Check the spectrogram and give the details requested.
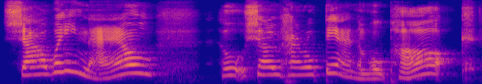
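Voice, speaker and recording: A woman's voice: on the high side, sing-song, takes it slowly, voice pushed up. A woman voicing an eager, cheeky young male tank engine in a children's storybook. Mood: upbeat.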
